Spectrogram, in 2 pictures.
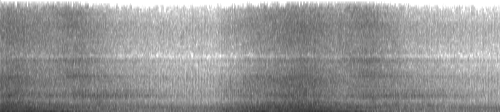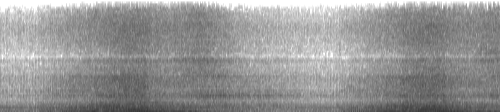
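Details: VW Touran TDI diesel after swapping a faulty reconditioned turbo for a scrapyard one to fix a boost problem: idle, then three clean blips rising and falling smoothly with no knocks or whistle; running healthy.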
